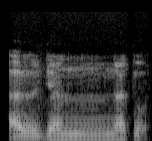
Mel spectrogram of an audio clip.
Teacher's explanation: ada nun yang bertasdid karena dibaca gunnah. Panjangnya itu kira-kira 2 harokat.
